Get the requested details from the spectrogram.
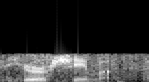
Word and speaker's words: Hiroshima: Let me say that right, Hiroshima.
